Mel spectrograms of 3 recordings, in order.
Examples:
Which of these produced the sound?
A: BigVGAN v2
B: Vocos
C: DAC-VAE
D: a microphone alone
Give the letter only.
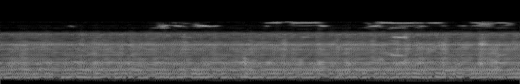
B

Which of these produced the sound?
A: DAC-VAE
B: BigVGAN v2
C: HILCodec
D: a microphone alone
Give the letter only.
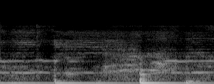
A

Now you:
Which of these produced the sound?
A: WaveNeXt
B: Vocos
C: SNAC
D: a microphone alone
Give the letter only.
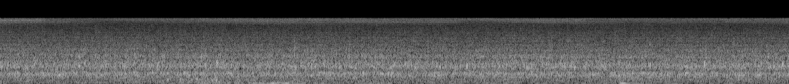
D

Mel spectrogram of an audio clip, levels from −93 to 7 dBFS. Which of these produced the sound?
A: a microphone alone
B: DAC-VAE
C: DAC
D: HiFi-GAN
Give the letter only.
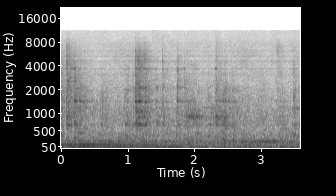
C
